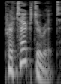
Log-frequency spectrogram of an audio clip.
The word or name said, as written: protectorate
